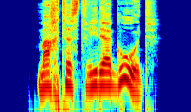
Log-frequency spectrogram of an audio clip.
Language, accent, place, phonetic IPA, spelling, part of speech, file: German, Germany, Berlin, [ˌmaxtəst ˌviːdɐ ˈɡuːt], machtest wieder gut, verb, De-machtest wieder gut.ogg
- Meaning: inflection of wiedergutmachen: 1. second-person singular preterite 2. second-person singular subjunctive II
